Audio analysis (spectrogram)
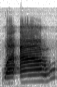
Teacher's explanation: Getarannya tidak boleh banyak-banyak ya. Getarannya cuman 1,5 atau 2 lah paling banyak. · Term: takrir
